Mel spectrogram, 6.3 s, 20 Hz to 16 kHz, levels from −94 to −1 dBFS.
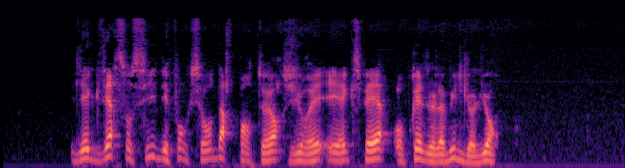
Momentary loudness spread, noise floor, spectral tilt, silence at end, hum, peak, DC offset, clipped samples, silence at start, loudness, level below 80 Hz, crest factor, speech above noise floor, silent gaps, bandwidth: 10 LU; -76 dBFS; -6.5 dB/octave; 1.3 s; none; -10 dBFS; under 0.1%; under 0.1%; 0.7 s; -29 LUFS; -62 dBFS; 20 dB; 47 dB; none; 11.5 kHz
